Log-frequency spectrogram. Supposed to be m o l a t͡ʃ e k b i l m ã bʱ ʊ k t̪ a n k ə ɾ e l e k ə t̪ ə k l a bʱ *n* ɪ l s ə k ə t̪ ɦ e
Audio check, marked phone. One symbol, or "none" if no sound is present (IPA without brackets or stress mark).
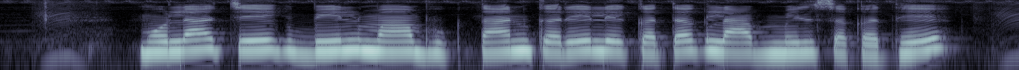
m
